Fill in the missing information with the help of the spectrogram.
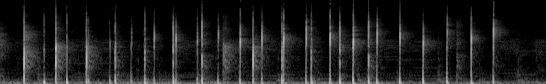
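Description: Hands clapping in a quick, slightly uneven run of sharp, crisp claps lasting several seconds, with no voices over them.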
